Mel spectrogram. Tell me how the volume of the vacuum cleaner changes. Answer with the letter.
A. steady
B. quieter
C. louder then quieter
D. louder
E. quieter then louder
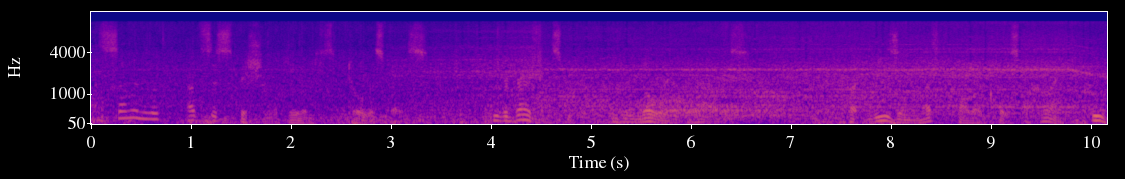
D.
